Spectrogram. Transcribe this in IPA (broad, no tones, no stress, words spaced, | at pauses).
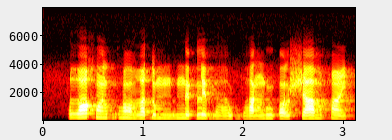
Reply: ðˤɐχõl ɡʱõðˤi ɗomnṳnɘʔle bʱa̤wbʱaŋuʔɔl ʃamqĩ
